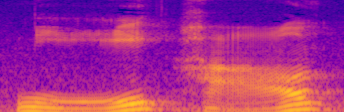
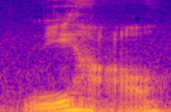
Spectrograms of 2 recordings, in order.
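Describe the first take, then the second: First: "Ni hao" slow, each syllable dipping and rising; two full teacher tones. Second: "Ni hao" joined, "Ni" simply rising before "hao" dips; question then teacher tone. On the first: Teacher showing the harder way, "Ni hao" with both dips. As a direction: scoop both "Ni" and "hao" separately. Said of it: "you don't have to go". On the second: Teacher showing the easier way, "Ni hao" with "Ni" rising. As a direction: shorten "Ni" to a rise, then dip "hao". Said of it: "You just go". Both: Shown as a demonstration.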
